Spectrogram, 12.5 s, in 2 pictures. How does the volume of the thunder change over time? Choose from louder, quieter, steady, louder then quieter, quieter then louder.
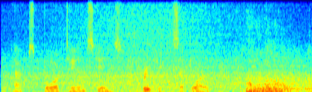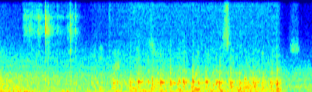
quieter.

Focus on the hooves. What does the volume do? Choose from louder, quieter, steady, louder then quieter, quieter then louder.
louder.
